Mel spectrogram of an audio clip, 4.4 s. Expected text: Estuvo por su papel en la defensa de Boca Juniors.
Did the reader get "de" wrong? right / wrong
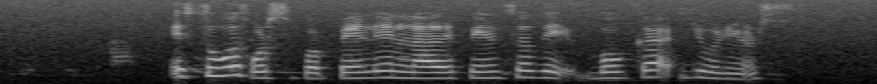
right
